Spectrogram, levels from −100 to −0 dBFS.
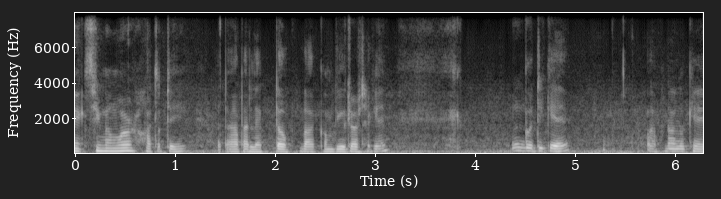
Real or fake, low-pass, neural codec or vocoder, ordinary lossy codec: fake; none; codec, 16 kHz, 4 kbps, X-Codec, HuBERT features, trained on general audio; none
